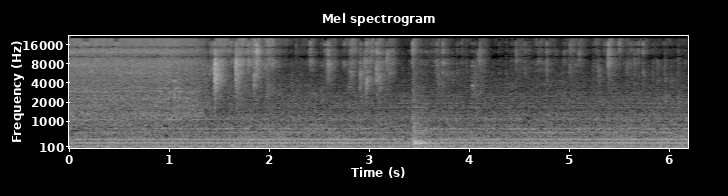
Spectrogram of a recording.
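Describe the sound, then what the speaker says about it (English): Water runs from a tap to fill a small cup during hair washing, a steady faint stream with a couple of soft splashes and knocks, alone without talking. "So I'm just filling up my little cup"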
